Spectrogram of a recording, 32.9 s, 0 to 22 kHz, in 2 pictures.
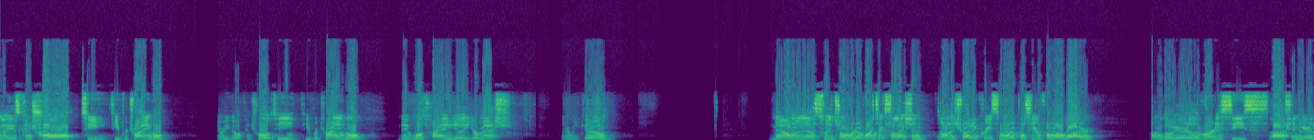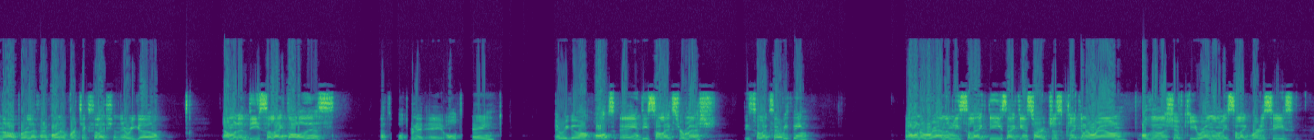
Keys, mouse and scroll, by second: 1.9 ctrl+t, 17.2 click, 22.6 alt+a, 29.2 click, 29.6 click, 30.3 click, 31.1 click, 31.6 shift+click, 32.0 shift+click, 32.6 click.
